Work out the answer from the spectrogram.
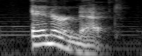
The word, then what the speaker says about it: internet: Another phenomenon that involves the T is its complete elimination. And this happens after an N. Internet, interview, Santa Claus.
